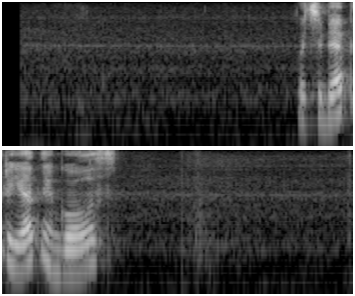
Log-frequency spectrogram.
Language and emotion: Russian, positive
